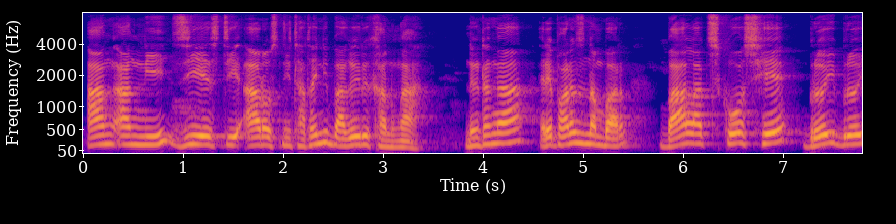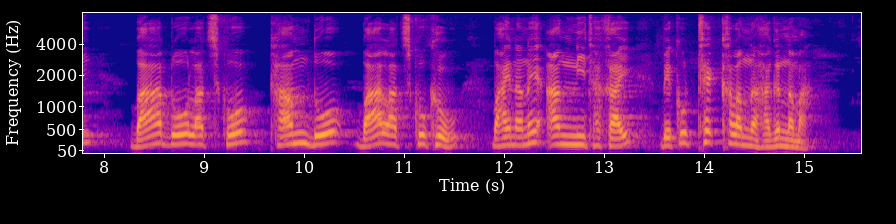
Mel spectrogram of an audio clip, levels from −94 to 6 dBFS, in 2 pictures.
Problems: constant background noise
